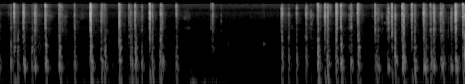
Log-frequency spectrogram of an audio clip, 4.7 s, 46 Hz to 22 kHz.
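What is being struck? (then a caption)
Laptop keyboard with plastic keys in a metal body. Fingertips of both hands type on the solid, backlit MacBook Pro keyboard, its plastic keys set in an aluminum body. About 27 quick, dull, low-weighted taps sound in bursts, each dying away almost instantly. A quiet pause of nearly a second falls mid-clip before the typing resumes.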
